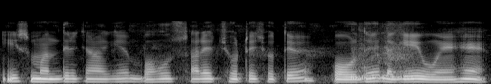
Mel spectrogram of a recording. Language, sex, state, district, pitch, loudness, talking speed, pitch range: Hindi, male, Jharkhand, Ranchi, 125 Hz, -16 LUFS, 145 wpm, 120-130 Hz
